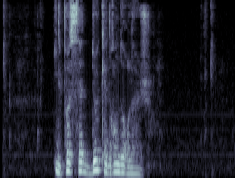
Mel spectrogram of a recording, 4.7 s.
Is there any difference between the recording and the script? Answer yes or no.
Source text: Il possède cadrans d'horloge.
yes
